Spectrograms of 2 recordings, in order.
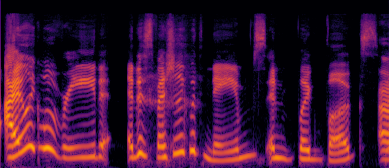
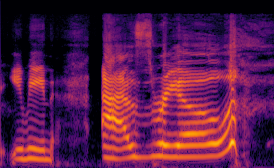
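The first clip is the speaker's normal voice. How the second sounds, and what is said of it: Dramatic imitation of another person's voice. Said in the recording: “That was a very good impression of Jess... Because she's so dramatic.”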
